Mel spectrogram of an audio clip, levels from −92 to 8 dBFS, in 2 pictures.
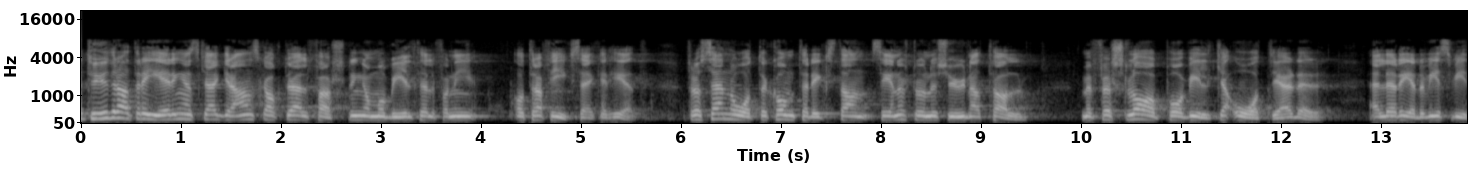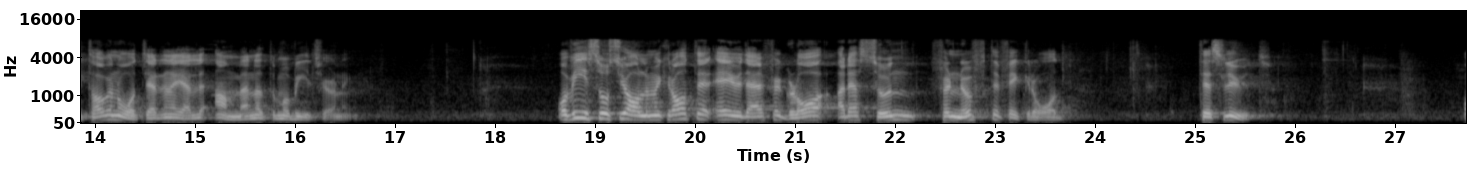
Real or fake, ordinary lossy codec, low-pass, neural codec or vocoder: real; none; none; none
